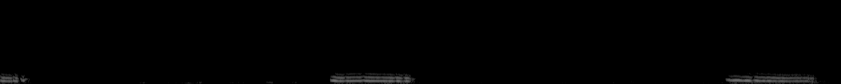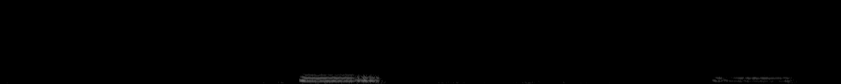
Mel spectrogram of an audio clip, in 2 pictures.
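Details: Soft, regular buzzing snores at about 15 a minute from a sleeping cat; a quiet, normal snore.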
